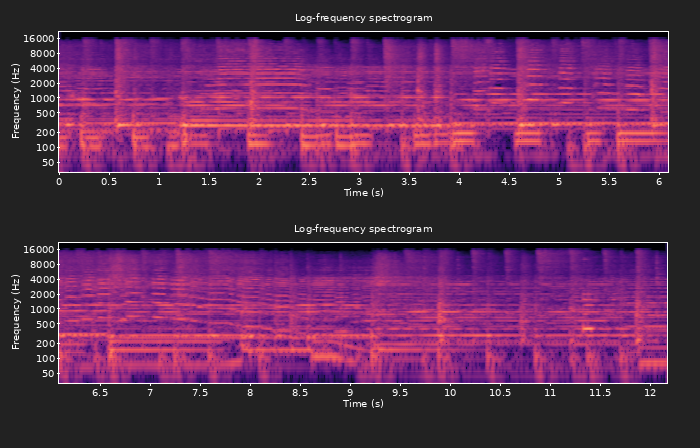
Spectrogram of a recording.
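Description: Live jazz-funk band playing: a drum kit keeping a busy beat under electric bass, with trumpets and tenor saxophone holding sustained horn lines. A descending run sweeps down about halfway through.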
